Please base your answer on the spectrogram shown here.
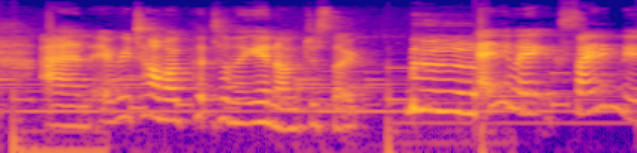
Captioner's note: fake crying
